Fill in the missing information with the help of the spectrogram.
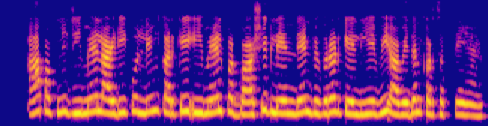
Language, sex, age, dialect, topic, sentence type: Hindi, male, 18-24, Kanauji Braj Bhasha, banking, statement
